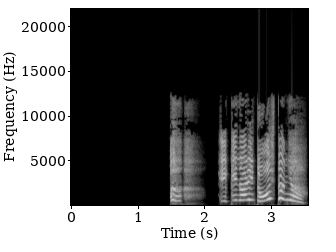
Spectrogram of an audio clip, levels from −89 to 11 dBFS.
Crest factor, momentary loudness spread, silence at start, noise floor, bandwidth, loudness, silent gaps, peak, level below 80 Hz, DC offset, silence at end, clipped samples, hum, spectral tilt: 16 dB; 17 LU; 1.5 s; -34 dBFS; 13 kHz; -11 LUFS; none; 0 dBFS; -62 dBFS; under 0.1%; 0.05 s; under 0.1%; none; 2.5 dB/octave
